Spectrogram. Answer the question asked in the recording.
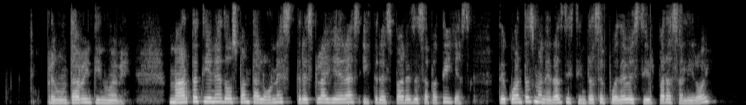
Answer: Y la respuesta correcta es D, 18.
